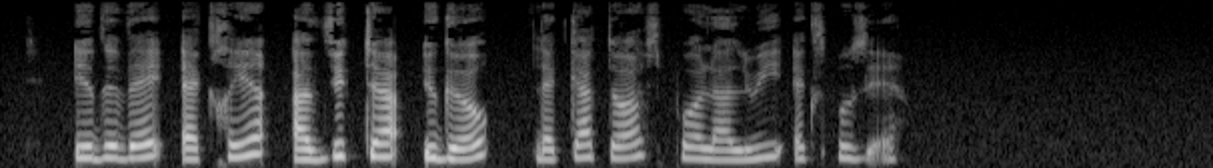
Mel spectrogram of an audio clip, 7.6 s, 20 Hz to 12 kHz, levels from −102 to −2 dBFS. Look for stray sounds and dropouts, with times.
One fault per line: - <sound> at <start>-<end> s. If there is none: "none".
none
